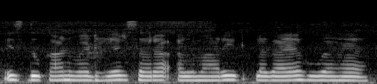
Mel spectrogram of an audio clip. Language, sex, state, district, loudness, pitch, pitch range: Hindi, female, Jharkhand, Palamu, -16 LUFS, 195 Hz, 190-200 Hz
